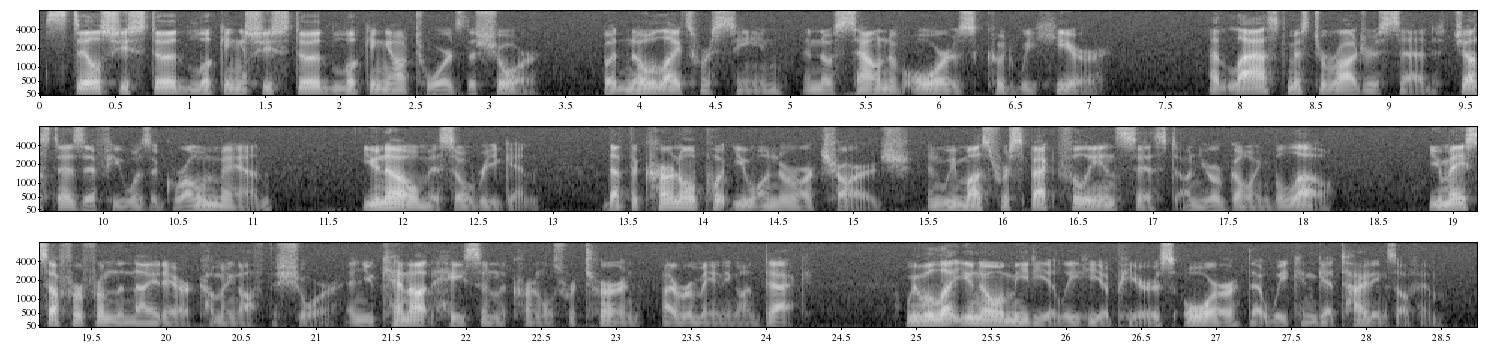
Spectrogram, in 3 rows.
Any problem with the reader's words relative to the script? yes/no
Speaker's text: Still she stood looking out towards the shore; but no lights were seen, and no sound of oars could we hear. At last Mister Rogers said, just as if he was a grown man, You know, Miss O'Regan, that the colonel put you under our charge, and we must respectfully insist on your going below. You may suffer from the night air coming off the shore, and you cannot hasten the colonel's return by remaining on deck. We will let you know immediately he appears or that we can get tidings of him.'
yes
